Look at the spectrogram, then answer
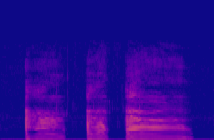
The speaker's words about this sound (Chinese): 呼叫的声音，好像是一个小孩子。他循着哭声找去，终于找到一棵高高的树跟前，看见树上坐着一个小孩。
